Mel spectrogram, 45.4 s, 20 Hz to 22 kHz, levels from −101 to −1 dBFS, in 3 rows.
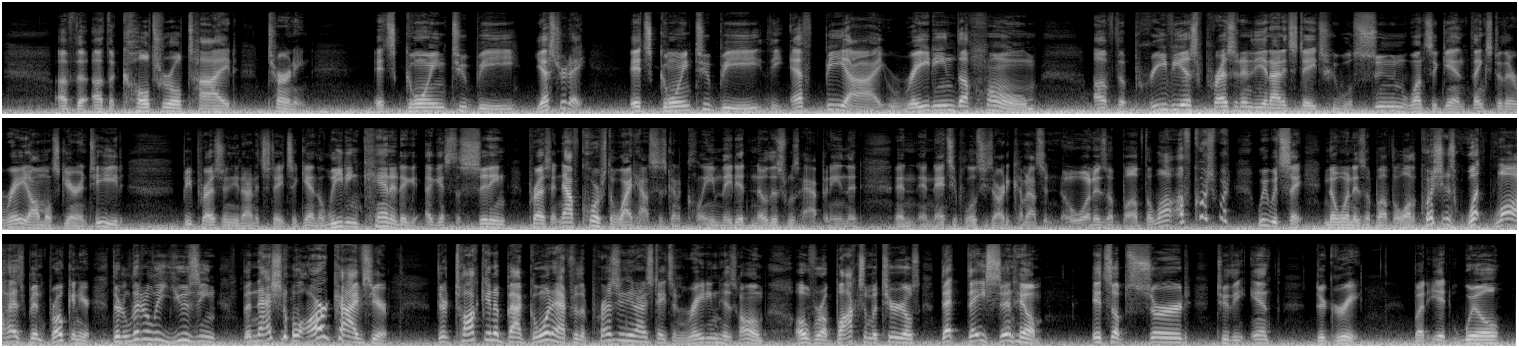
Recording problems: low rumble; noticeable; throughout; 15 dB below the speech

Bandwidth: 15 kHz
